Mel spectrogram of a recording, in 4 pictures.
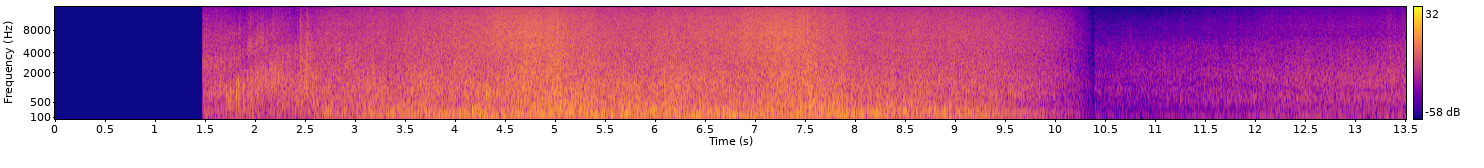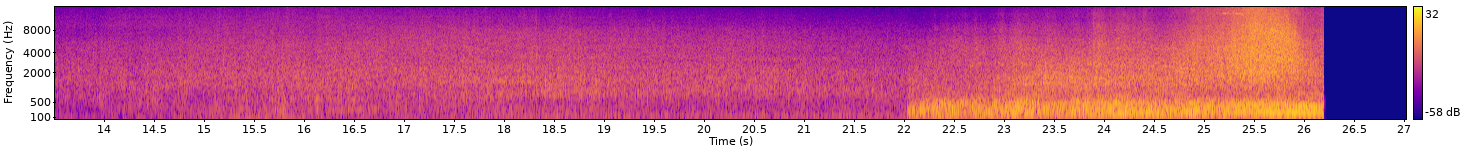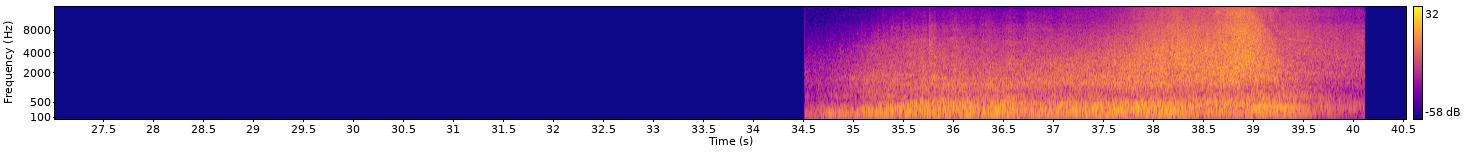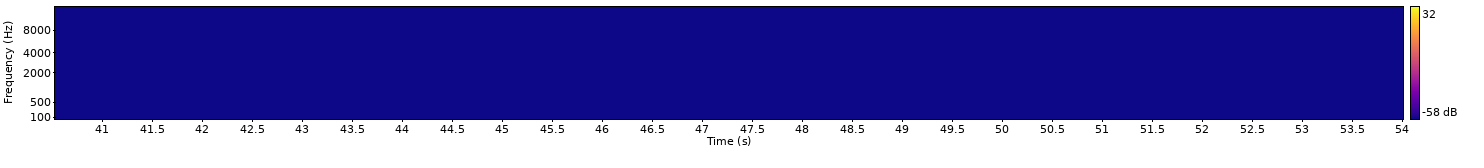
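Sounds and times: water splashing: 0:01.5 - 0:26.2
car engine revving: 0:14.8 - 0:26.2, 0:35.0 - 0:40.1.

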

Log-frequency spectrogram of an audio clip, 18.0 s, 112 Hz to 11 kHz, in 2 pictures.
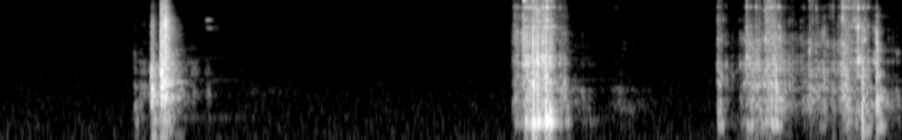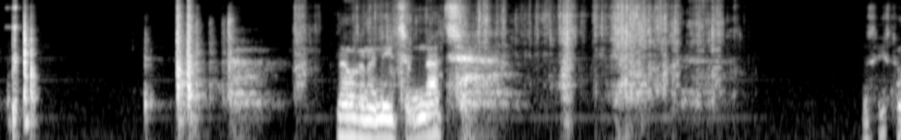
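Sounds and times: metal bolts rattling in plastic jars: 0:07.2 - 0:09.4, 0:10.8 - 0:16.5.

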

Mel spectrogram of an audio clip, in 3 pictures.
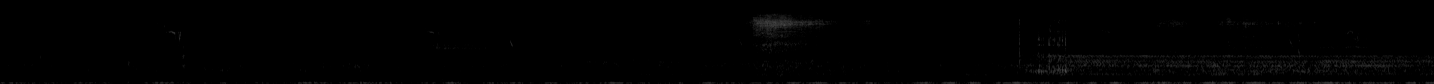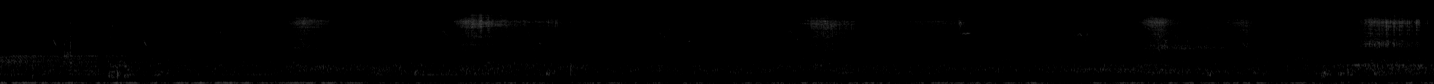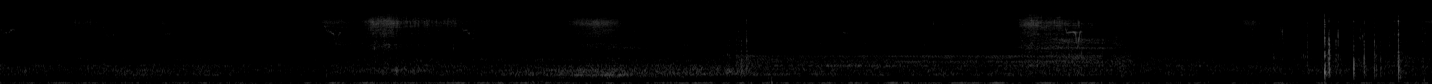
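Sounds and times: small birds calling: 0:00.0 - 0:03.2, 0:04.0 - 0:05.9, 0:06.8 - 0:20.2, 0:22.1 - 0:43.0
faint steady hiss: 0:00.0 - 0:43.0
soft rush of noise: 0:00.0 - 0:43.0
dry reeds rustling in wind: 0:07.5 - 0:09.0, 0:25.6 - 0:27.0, 0:27.9 - 0:30.3, 0:31.8 - 0:43.0.

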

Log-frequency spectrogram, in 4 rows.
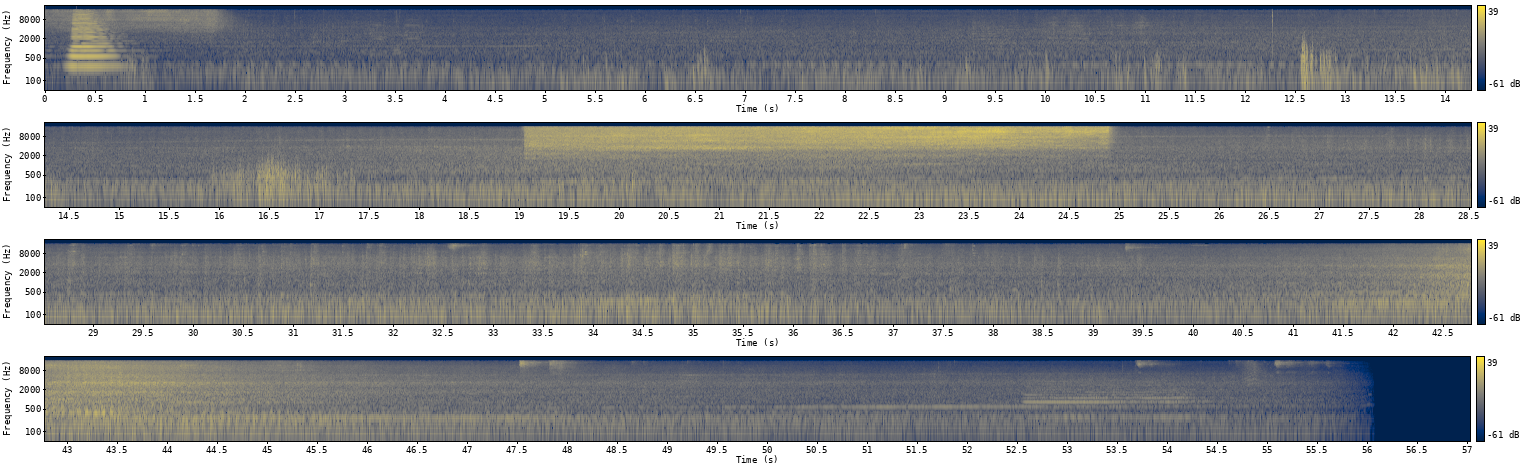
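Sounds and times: train wheels rumbling: 0:00.0 - 0:55.7
passing train running noise: 0:00.0 - 0:56.1
loud hiss: 0:00.9 - 0:02.1, 0:19.0 - 0:25.1.

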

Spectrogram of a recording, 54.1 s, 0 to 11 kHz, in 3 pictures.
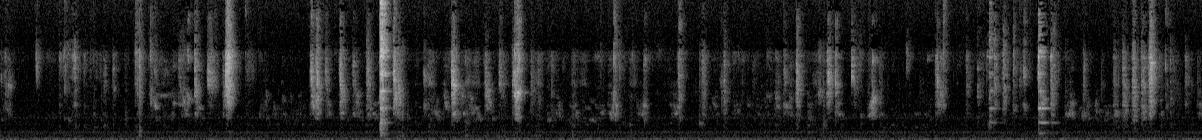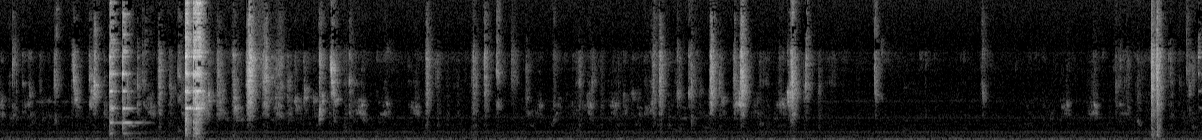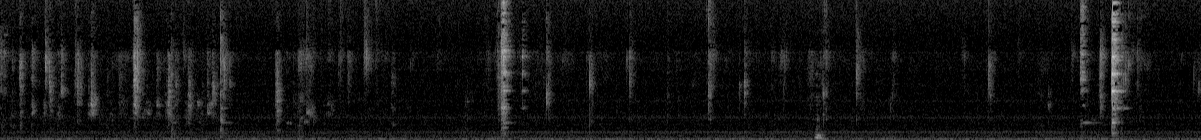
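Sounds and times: faint clicks and taps: 0:00.0 - 0:04.1, 0:22.9 - 0:32.0, 0:43.0 - 0:53.2
cutlery clinking on ceramic bowl: 0:05.7 - 0:06.1, 0:14.8 - 0:15.9, 0:19.6 - 0:21.3, 0:43.5 - 0:44.1, 0:52.2 - 0:53.1
fork tapping ceramic bowl: 0:52.2 - 0:53.0.

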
